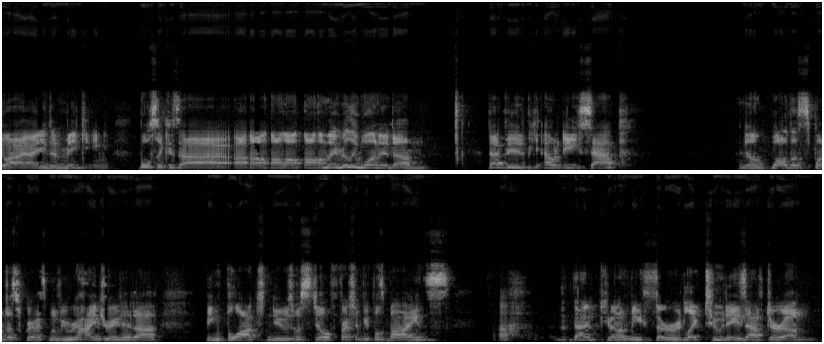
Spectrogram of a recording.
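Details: Adult man who identifies as a stutterer and says he trips over his words; stuttering.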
